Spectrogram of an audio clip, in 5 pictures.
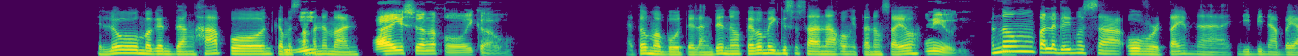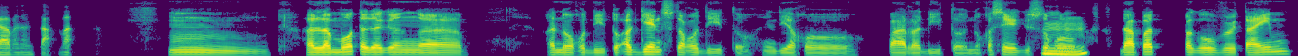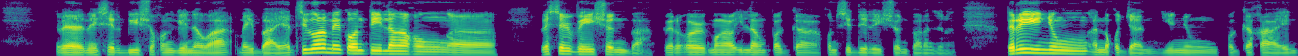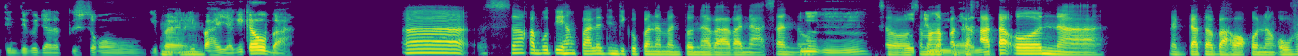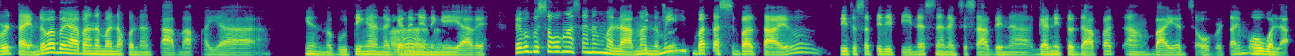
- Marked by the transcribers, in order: none
- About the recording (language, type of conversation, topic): Filipino, unstructured, Ano ang palagay mo sa overtime na hindi binabayaran nang tama?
